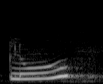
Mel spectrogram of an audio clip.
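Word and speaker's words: clue: तो बी एल यू ई है तो इसको हम पढ़ेंगे ब्लू और सी एल यू ई को पढ़ते हैं क्लू जी एल यू ई को क्या पढ़ेंगे ग्लू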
